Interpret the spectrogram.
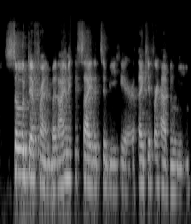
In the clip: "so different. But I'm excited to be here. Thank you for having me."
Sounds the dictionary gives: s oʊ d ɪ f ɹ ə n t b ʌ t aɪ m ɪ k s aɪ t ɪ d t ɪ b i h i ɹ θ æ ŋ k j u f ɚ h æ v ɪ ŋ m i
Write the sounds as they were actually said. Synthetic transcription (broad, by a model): s oʊ d ɪ f ɹ ə n t b ʌ t aɪ m ɪ k s aɪ t ɪ d t ɪ b i h i ɹ θ æ ŋ k j u f ɚ h æ v ɪ ŋ m i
